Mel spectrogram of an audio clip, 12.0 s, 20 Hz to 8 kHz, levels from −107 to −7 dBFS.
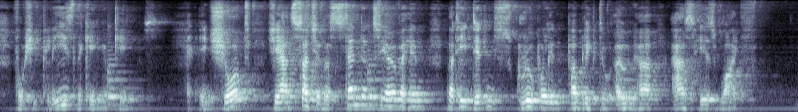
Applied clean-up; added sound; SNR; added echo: neural separator model SepFormer DNS4.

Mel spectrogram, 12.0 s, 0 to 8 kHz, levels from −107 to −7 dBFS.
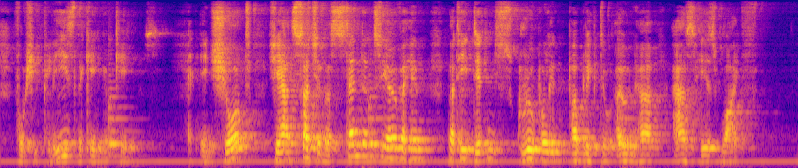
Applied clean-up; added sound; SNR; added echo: none; Bowed string instrument; 11 dB; reverberation time 0.8 s.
